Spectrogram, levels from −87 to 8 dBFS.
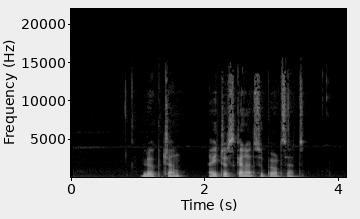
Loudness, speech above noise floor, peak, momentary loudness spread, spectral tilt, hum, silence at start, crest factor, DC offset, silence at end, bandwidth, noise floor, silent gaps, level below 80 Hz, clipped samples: -33 LUFS; 40 dB; -10 dBFS; 15 LU; -5 dB/octave; none; 1.05 s; 24 dB; under 0.1%; 0.65 s; 15.5 kHz; -72 dBFS; none; -68 dBFS; under 0.1%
